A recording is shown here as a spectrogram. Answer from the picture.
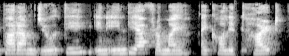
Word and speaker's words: Paramjyoti: I will let you pronounce it so it's correctly pronounced. Yes, I received the name Paramjyoti in India from my, I call it heart family.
